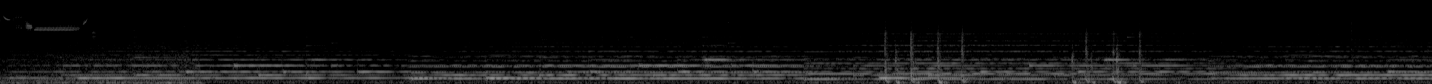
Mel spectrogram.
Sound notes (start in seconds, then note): 0.2 peaceful orchestral music; 8.8 knocks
